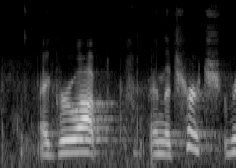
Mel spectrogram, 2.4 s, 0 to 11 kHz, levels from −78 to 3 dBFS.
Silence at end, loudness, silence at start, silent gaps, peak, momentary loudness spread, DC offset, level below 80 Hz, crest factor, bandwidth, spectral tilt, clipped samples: 0 s; -22 LUFS; 0.35 s; none; -4 dBFS; 15 LU; under 0.1%; -60 dBFS; 20 dB; 9.4 kHz; -6.5 dB/octave; under 0.1%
